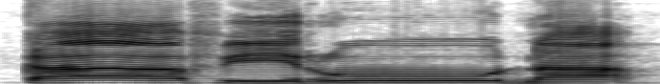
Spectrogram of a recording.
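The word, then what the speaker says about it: الكافرون: রাখবেন যদি ওয়াকফের সময় শেষ হরফের উপর এরকম জবর থাকে তাহলে সেটিকে বাদ দিয়ে দিব অথবা উপরে পেশ থাকলে সেটিকেও বাদ দিয়ে দিব এবং যদি নিচে জের থাকে তাহলে সেটিকেও বাদ দিয়ে দিব তাহলে কিভাবে পড়ব কাফিরু এখানে নুনের উপর জবরকে বাদ দিয়ে দিছি। তাহলে কাফিরুন তাহলে আপনি আমার সাথে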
